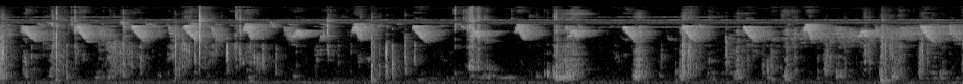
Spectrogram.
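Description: Close-up wet chewing and lip-smacking of a mouthful of rice and grilled catfish, a quick irregular run of smacks about two to three a second, over a thin steady high tone.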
